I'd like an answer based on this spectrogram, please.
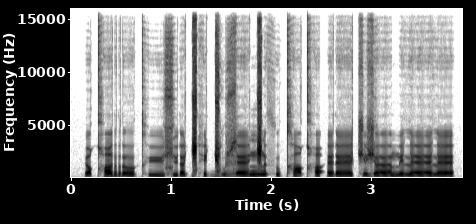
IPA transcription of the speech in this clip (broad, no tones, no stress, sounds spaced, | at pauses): y qʰ ɤ r ɤː kʰ yː ɕ y ɾ ɜ ǁʰ e ɡ͡ǁ u ɮ ɛː ŋ͡ǁ ə θ u kʰ a qʰ ɛ ʔ ɛ ɾ ɛː t͡ʃ e ʒ ɜː m e l ɛː l ɛ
